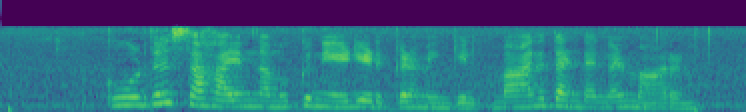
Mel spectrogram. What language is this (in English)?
Malayalam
